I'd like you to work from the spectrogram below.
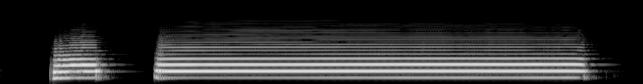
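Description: A brass instrument sounds a brief note, pauses, then holds a long steady B flat for about four seconds, full and loud.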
